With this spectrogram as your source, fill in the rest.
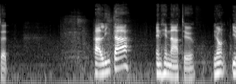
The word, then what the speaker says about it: Thalita: cuz that's how you pronounce it. Talita and Hinatu. You don't you don't say Thalita and his name is not Renato, it's Hinatu.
